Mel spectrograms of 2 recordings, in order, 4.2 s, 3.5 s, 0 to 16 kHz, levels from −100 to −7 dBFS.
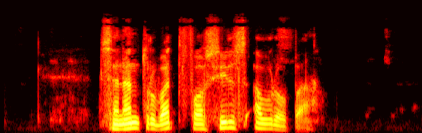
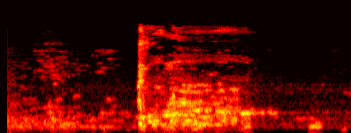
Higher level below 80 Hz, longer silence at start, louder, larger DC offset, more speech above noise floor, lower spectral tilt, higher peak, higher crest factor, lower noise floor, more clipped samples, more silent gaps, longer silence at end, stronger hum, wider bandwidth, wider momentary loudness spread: first, -72 dBFS vs -78 dBFS; first, 1 s vs 0.05 s; first, -24 LUFS vs -37 LUFS; neither; first, 60 dB vs 23 dB; first, -6 dB/octave vs -3 dB/octave; first, -4 dBFS vs -16 dBFS; about the same, 22 dB vs 24 dB; first, -83 dBFS vs -58 dBFS; neither; neither; first, 1.05 s vs 0.3 s; neither; first, 9.6 kHz vs 8 kHz; second, 14 LU vs 22 LU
